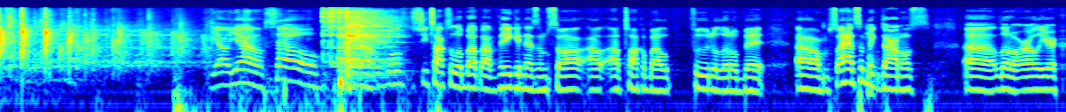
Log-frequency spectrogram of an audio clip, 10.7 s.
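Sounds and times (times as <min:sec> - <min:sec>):
audience clapping: 0:00.0 - 0:02.6
speech: 0:02.2 - 0:10.6.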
